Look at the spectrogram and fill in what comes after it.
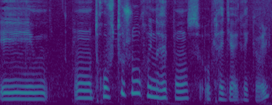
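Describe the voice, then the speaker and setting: Speaking at a fairly slow pace, a woman has a dark, mellow tone and ordinary pitch variation. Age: 60s. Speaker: bank customer. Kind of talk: testimony.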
